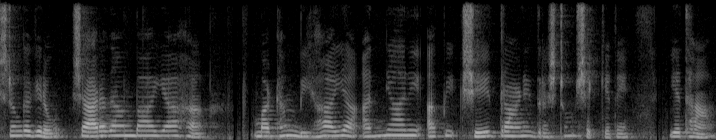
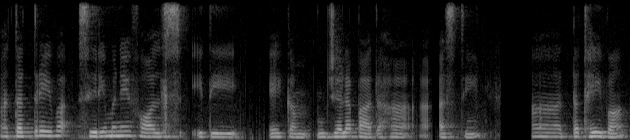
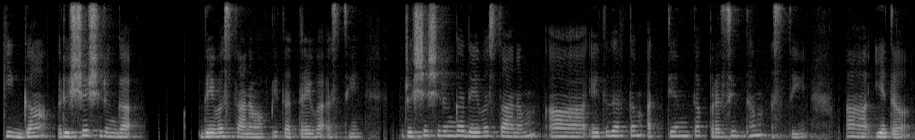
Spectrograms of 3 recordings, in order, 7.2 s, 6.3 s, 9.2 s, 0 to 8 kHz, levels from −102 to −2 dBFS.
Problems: low volume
